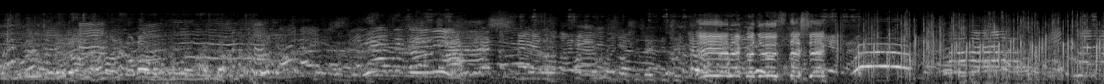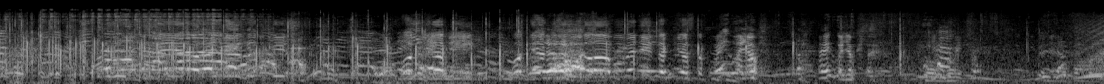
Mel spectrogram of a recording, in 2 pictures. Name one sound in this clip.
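Several men shout and talk excitedly nearby, outdoors.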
